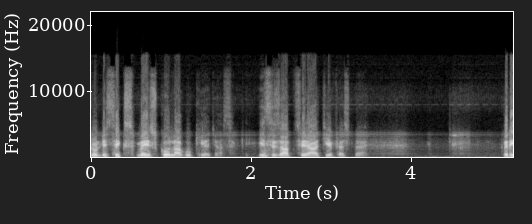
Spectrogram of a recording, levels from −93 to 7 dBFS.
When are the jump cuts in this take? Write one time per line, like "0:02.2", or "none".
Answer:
none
